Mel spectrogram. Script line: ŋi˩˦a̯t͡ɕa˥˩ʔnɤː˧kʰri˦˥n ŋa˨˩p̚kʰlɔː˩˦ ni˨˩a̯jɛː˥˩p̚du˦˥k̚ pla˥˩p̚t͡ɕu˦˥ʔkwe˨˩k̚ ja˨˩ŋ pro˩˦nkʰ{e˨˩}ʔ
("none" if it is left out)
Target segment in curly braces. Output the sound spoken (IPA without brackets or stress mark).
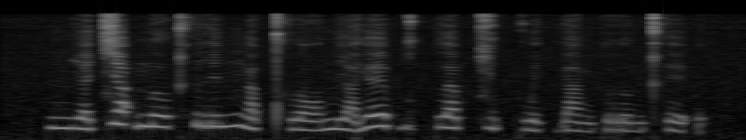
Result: e˨˩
